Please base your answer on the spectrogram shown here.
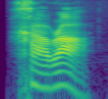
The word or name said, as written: harah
